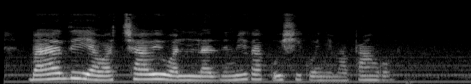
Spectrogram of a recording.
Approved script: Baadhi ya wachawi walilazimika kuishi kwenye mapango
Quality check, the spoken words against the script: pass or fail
pass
